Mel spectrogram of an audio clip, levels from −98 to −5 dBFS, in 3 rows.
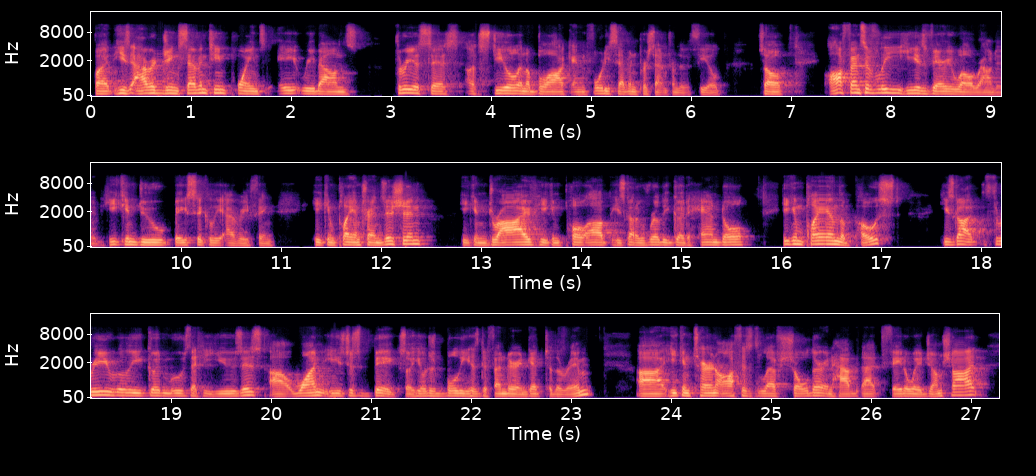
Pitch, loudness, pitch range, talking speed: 120 Hz, -23 LUFS, 110-135 Hz, 205 wpm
